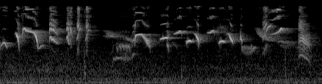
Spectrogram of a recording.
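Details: Kacer (Oriental magpie-robin) in full fighting song, 'ngobra' style, used to provoke rival males into display; quick sequence of high whistles, upward and downward slurs and short chirps, delivered almost without pause.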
